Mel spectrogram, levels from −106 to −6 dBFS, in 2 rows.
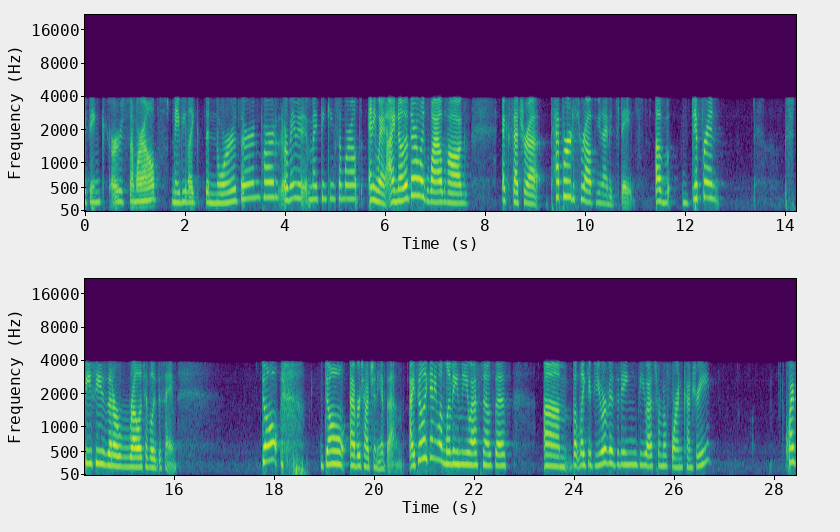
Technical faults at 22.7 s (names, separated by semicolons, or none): none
